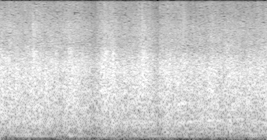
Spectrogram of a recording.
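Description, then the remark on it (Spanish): An audience at a church service claps steadily together for Jesus Christ, a dense, sustained wash of hand claps with no gaps, loud and even throughout with no voices standing out. “Hágame el favor y denle un aplauso fuerte al Rey de Reyes y Señor de Señores.”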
